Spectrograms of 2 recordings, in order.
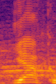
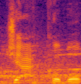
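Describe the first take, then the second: First: The name is said the Spanish way. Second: The name is said the English way. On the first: The speaker calls it right. "I hope I've pronounced that uh, correctly" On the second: The speaker calls it wrong. "the English would say Jacobo, but that's not quite uh, the, the correct way"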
